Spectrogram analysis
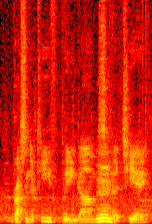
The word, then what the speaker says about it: petechiae: their teeth, bleeding gums, petechiae, I think it's pronounced. Petechiae. Yes, it's kind of French.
